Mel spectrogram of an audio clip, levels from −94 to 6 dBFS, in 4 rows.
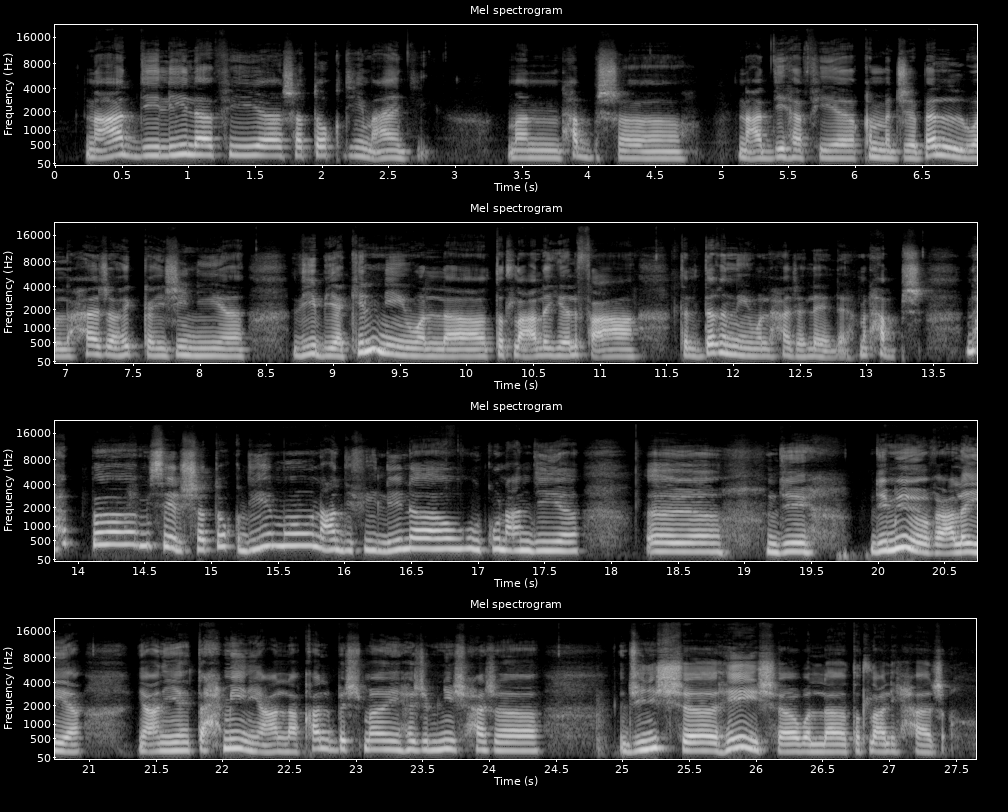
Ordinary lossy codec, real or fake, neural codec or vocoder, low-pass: none; real; none; 19.8 kHz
